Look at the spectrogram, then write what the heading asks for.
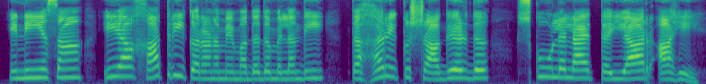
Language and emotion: Sindhi, neutral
